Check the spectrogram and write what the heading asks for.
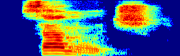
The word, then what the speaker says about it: sandwich: Sandwich, sandwich. I dropped the da sound in this word.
